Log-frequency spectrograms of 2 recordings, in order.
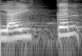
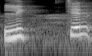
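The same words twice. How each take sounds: First: ലൈക്കൻ pronounced "lykan", with the long "ai" and a hard k; teacher demonstrating ലൈക്കൻ as "lykan"; reading one: ലൈക്കൻ. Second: ലിച്ചൻ read letter by letter as "lichan"; teacher demonstrating the other reading, ലിച്ചൻ as "lichan"; spelling reading: ലിച്ചൻ. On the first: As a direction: say ലൈക്കൻ as "lykan", like the English word. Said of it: "ലൈക്കൻ എന്ന് വായിക്കാം". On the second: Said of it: "ലിച്ചൻ എന്ന് വായിക്കാം". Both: Shown as a demonstration.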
